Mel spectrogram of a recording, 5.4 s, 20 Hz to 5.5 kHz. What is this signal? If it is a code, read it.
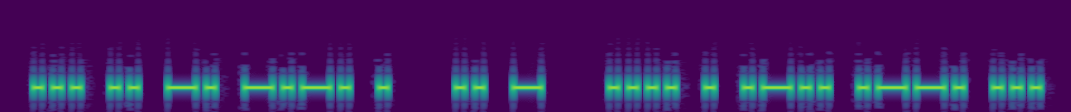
Morse code, heard as a keyed tone, about 25 wpm, 600 Hz. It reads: SINCE IT HELPS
